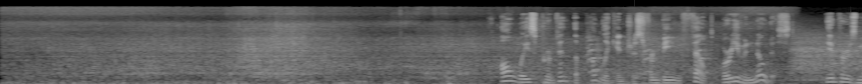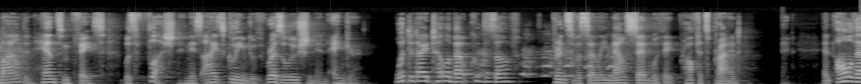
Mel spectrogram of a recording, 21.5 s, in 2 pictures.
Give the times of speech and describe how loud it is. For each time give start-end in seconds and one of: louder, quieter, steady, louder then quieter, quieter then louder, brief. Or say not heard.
6.2-21.5 steady.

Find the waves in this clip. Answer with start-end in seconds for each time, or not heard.
0.0-11.1.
